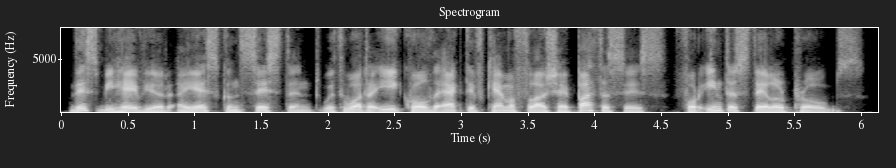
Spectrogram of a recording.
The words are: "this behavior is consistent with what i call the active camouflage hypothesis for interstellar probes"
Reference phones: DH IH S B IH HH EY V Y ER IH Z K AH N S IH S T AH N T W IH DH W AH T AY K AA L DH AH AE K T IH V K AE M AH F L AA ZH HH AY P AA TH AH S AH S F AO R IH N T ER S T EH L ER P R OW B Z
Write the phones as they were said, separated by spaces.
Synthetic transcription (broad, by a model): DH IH S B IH HH EY V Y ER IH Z K AH N S IH S T AH N T W IH DH W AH T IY K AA L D AE K T IH V K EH M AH F L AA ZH HH AY P AA TH AH S AH S F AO R IH N T ER S T EH L ER P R OW B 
